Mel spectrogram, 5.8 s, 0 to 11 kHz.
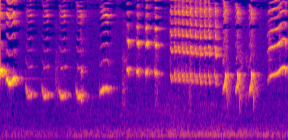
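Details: Melodious song of a Black-throated laughingthrush, 2017: a run of short descending whistles, then level buzzy notes, a rapid stuttering trill and final upswept whistles, delivered briskly over about six seconds with faint background hum.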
